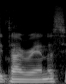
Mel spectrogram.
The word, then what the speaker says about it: Tyrannus: Yeah, I would say Tyrannus.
